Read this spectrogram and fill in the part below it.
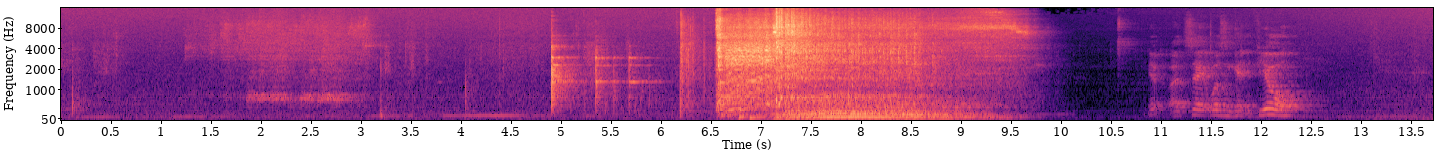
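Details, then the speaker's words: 1955 Chevy V8 stored 20 years, run on starting fluid: after cranking it catches, roars about three seconds, then dies; fuel starvation, carburetor adjustment needed. "better now the firing order's right lights right up all right let's see if we can do something about fuelage i think we need a carburetor adjustment tool"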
